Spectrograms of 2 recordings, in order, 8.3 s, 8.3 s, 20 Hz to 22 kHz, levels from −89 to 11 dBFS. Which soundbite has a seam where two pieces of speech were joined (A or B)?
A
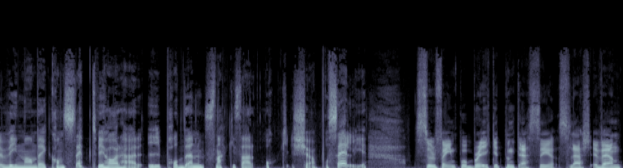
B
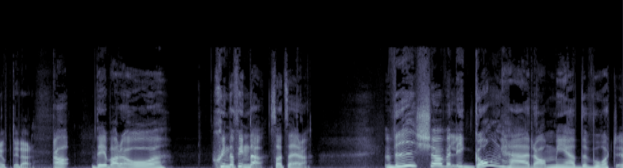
A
